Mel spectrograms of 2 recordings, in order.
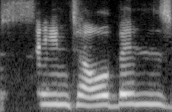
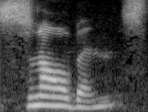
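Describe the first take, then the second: First: Every syllable of the name is said fully. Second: The syllables are squashed together into fewer sounds.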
